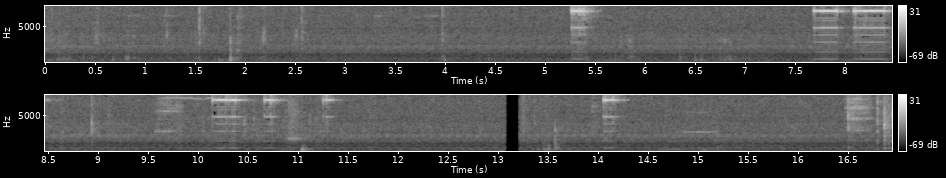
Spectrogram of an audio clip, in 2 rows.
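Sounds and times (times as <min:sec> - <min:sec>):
buzzer short pitched beeps: 0:05.3 - 0:05.6, 0:07.7 - 0:08.5, 0:10.1 - 0:11.4, 0:14.0 - 0:14.3.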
